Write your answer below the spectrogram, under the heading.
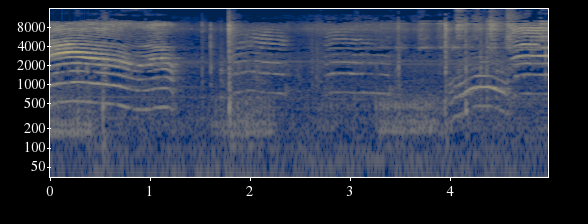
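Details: Domestic cat meowing because it is hungry and wants food: one long, bright, falling meow at the start, a quieter stretch with faint room noise and a click, then another arched meow near the end.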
